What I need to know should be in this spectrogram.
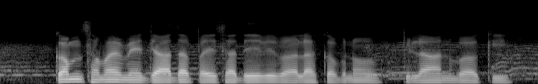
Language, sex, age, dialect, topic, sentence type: Bhojpuri, male, 18-24, Northern, banking, question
